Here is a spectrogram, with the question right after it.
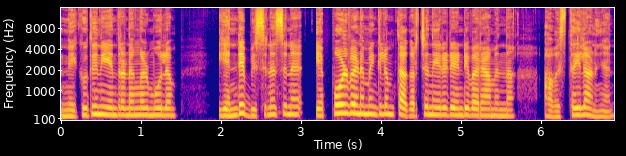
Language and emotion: Malayalam, fearful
